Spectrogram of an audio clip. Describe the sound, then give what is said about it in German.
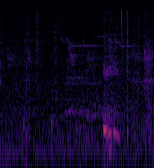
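A few soft footsteps of people walking past outdoors at a steady pace, keeping about two meters away, faint against quiet ambient background noise, with a brief louder burst partway through and a light cough. “Jetzt gibt es gerade ein paar Schritte, die an mir vorbeilaufen.”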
